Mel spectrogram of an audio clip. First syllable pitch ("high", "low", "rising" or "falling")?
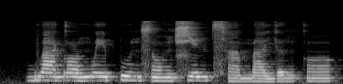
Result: high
